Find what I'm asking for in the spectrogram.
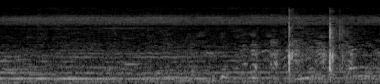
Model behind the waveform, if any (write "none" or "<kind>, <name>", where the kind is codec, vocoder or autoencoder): none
